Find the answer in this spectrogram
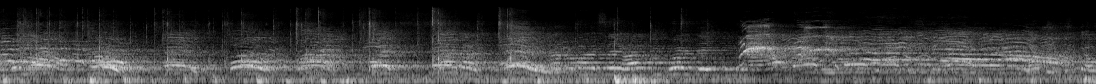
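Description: A group of children shouting and cheering, their voices rising and falling over one another and louder from about three-quarters of the way in, with hand claps and thuds of feet on a padded floor.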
